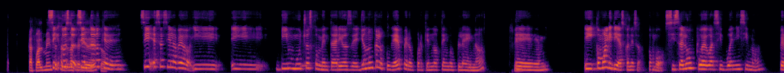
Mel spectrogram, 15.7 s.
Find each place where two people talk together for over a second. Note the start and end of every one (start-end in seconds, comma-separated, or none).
0.9-2.2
